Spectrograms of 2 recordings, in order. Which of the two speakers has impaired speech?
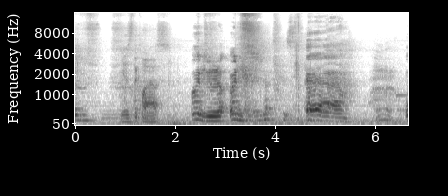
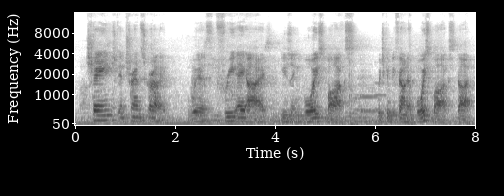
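The first: cerebral palsy; speech hard to understand, uses AI transcription.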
